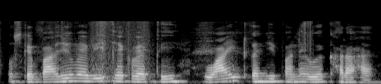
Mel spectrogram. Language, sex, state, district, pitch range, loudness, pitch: Hindi, male, Bihar, Patna, 120-130 Hz, -18 LUFS, 125 Hz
